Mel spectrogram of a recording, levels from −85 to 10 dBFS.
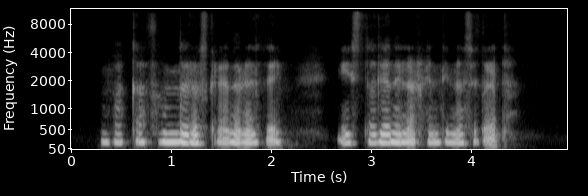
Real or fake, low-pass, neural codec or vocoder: fake; 10.8 kHz; autoencoder, 48 kHz, 32 numbers a frame, DAC-VAE, trained on Japanese speech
